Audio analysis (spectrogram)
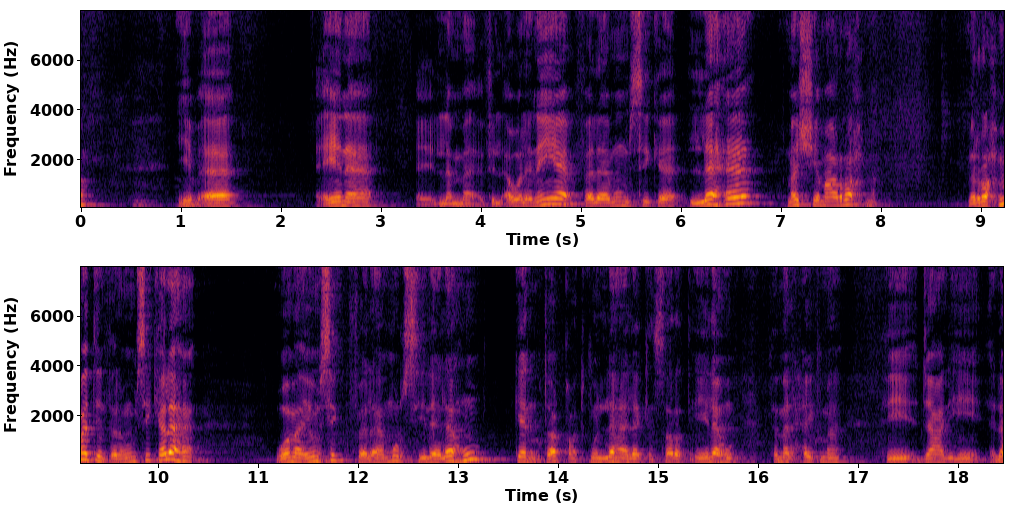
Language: Arabic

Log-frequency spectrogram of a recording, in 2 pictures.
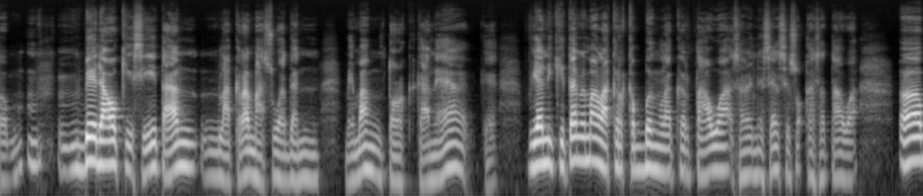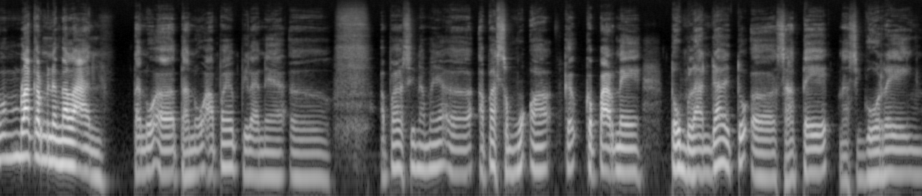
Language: Tondano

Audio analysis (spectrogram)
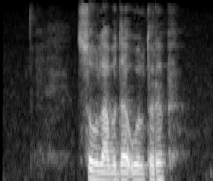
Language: Uzbek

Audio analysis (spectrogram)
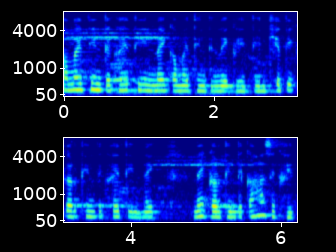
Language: Maithili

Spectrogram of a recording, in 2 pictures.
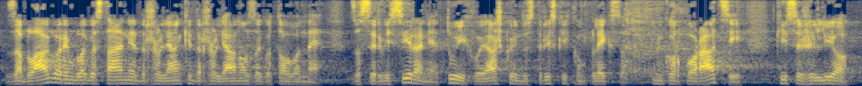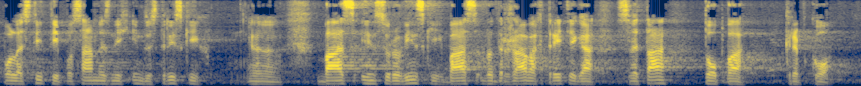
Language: Slovenian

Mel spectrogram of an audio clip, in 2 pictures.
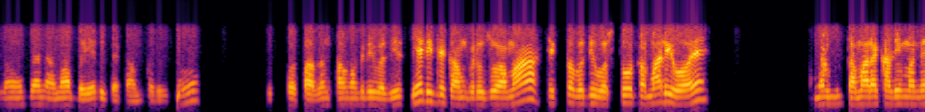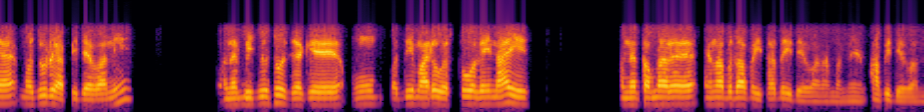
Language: Gujarati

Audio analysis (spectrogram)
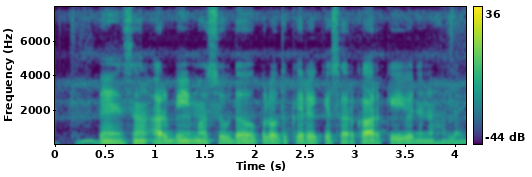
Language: Magahi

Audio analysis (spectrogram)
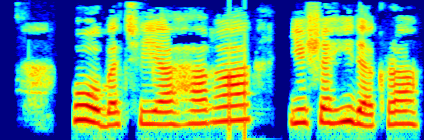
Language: Pashto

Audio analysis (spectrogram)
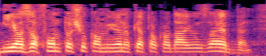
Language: Hungarian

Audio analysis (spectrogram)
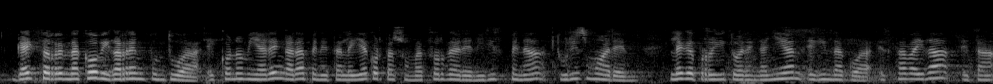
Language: Basque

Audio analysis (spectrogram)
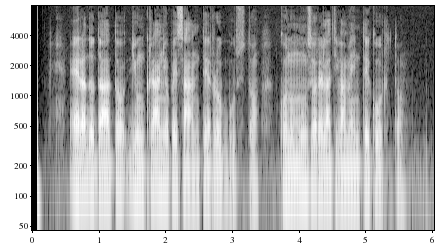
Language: Italian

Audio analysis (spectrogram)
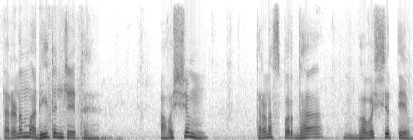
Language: Sanskrit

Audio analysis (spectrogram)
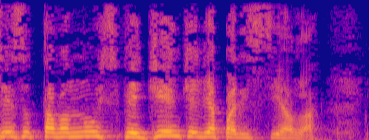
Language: Portuguese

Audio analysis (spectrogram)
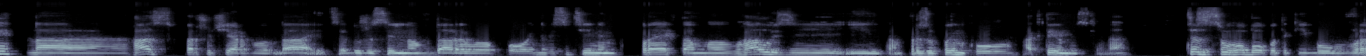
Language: Ukrainian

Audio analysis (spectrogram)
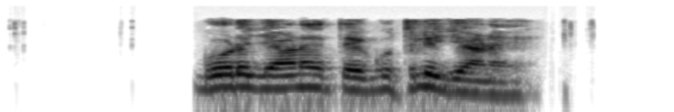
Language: Saraiki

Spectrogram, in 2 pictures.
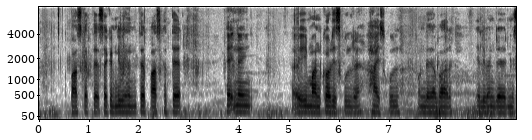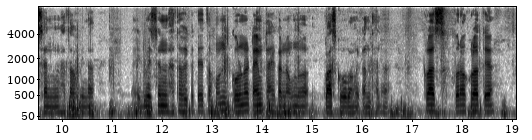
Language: Santali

